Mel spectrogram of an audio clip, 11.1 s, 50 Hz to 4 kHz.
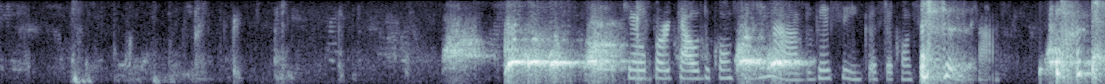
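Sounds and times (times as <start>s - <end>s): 
dog barking: 3.9s - 6.3s, 7.4s - 8.2s
speech: 6.3s - 11.0s.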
